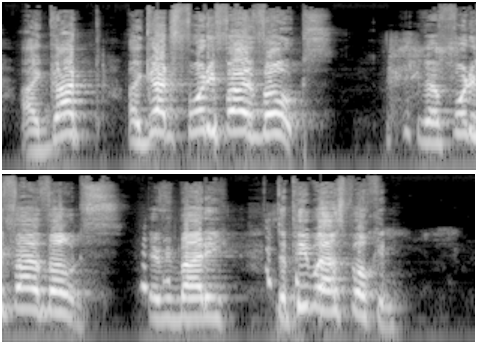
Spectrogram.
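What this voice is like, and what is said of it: Imitates another person's voice. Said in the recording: “That's a good impression, man. ... That's my Bernie. ... That's a good one, dude.”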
